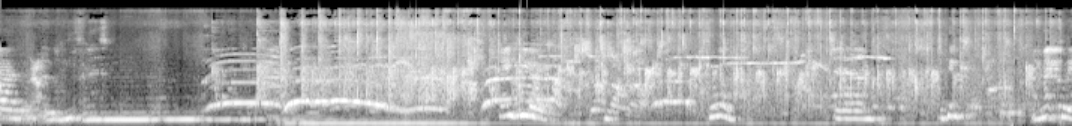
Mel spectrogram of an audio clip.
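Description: A held acoustic-guitar chord rings for the first few seconds. Then voices talk over a steady low hum, with scattered clicks and knocks, until the hum cuts off near the end.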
